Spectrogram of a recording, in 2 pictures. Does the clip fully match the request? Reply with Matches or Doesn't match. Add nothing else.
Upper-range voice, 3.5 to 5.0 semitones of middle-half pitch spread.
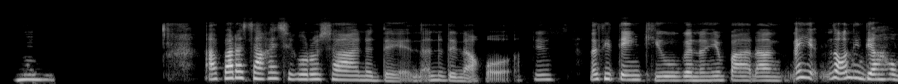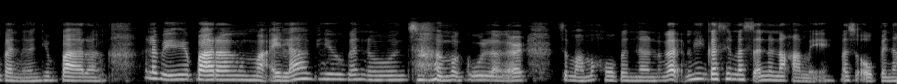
Matches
